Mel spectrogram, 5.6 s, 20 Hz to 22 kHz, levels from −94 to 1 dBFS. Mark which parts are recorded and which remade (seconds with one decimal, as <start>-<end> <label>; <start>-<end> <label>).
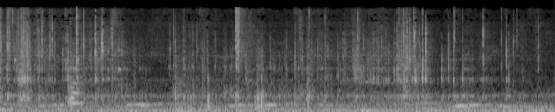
0.0-1.9 recorded; 1.9-3.0 remade; 3.0-3.5 recorded; 3.5-4.2 remade; 4.2-5.6 recorded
